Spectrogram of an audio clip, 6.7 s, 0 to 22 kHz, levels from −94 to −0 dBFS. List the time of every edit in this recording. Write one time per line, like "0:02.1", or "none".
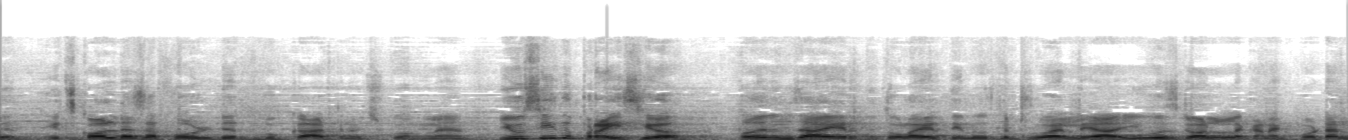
0:02.3
0:03.5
